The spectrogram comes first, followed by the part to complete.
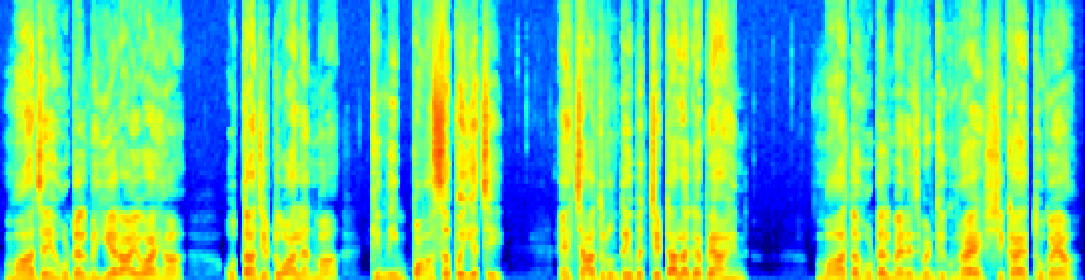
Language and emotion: Sindhi, disgusted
